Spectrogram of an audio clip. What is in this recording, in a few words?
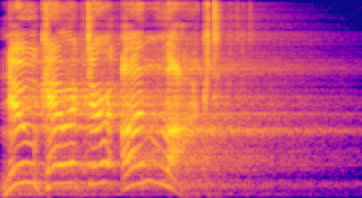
announcer new character; Crypt of the NecroDancer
